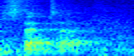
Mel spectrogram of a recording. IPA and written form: ˈsentə (centrecenter)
